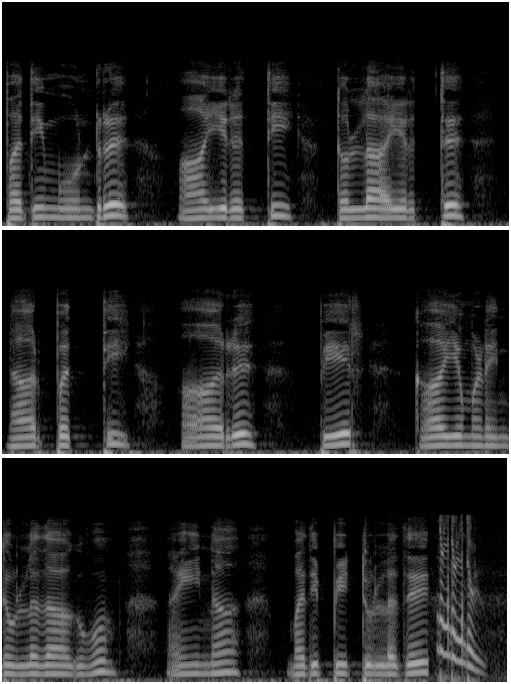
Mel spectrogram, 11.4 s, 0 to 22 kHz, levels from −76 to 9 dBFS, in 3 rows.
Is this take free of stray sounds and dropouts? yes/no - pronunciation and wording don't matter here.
no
